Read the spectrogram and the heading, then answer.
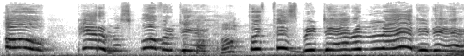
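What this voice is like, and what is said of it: Tiny high-pitched feminine voice. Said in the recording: “I'll speak in a monstrous little voice.”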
